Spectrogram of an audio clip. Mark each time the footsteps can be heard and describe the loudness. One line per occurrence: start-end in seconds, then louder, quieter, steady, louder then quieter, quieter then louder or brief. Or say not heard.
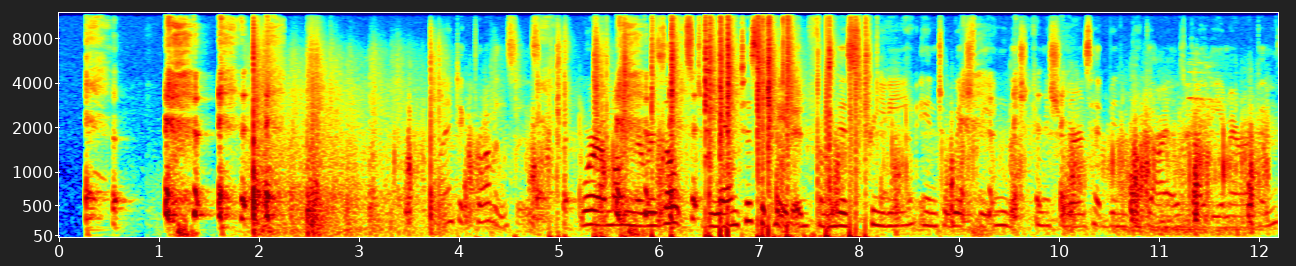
2.9-12.1 louder.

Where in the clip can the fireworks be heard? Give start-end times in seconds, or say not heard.
1.9-8.2.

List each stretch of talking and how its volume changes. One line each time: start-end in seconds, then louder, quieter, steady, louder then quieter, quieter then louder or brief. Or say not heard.
3.8-12.1 quieter.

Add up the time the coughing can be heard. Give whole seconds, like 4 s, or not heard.
6 s.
